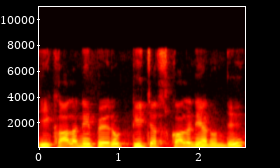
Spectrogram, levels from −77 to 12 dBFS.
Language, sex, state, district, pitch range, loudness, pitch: Telugu, male, Andhra Pradesh, Chittoor, 155-190 Hz, -12 LUFS, 165 Hz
